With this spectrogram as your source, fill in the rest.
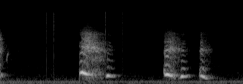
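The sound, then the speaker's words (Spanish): A woman cries in a few short, quiet sobbing whimpers that come in two small clusters, with brief silences between them. “Mira, no llores nada. No llores nada y háblame.”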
